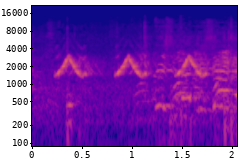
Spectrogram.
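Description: A high whistling tone that rises and falls in pitch three times in quick, even succession.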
